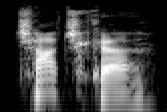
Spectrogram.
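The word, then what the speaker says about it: tchotchke: How do you pronounce that? Hold on. Chachka. Chachika.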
